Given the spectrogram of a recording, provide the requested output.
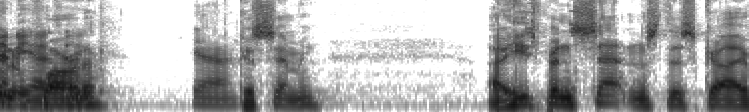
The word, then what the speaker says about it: Kissimmee: This is the Kissimmee, or is it Kissimmee, isn't it? Is that how they say it in Florida? Yeah. Kissimmee.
